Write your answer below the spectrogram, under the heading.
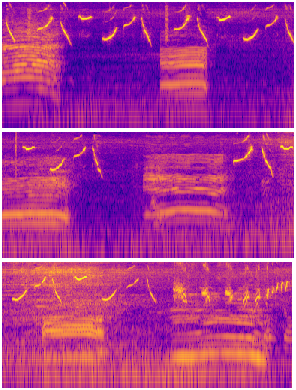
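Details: Morning herd of cows running down a rural hillside; a series of rich harmonic lows, one after another, with chirping birds overhead and a steady rumble underneath.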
